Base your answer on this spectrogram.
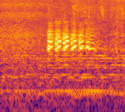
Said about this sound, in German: Nach einer halben Stunde Fahrt sehen wir sie. Eselspinguine.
